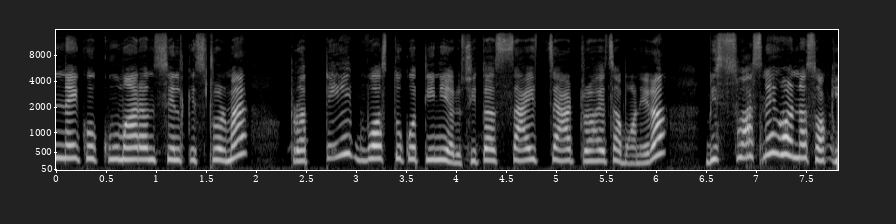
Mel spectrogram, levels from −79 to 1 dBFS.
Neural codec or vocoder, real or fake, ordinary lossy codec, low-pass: codec, 44.1 kHz, 7.8 kbps, Pupu-Codec; fake; none; 14.4 kHz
